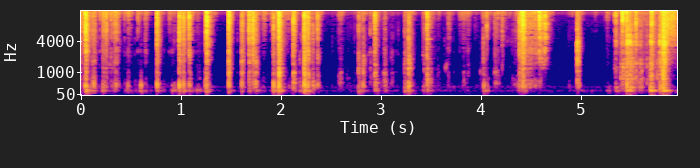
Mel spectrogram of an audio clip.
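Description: A small spanner clicking and clinking against a nut and bolt as it is tightened on a metal amplifier chassis: a quick, irregular run of small metallic clicks, busier near the end.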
